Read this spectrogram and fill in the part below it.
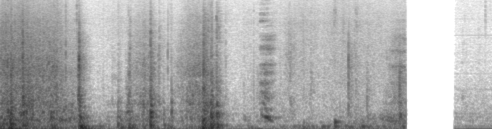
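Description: Stiff boards scrape and rustle as they are shifted about.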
